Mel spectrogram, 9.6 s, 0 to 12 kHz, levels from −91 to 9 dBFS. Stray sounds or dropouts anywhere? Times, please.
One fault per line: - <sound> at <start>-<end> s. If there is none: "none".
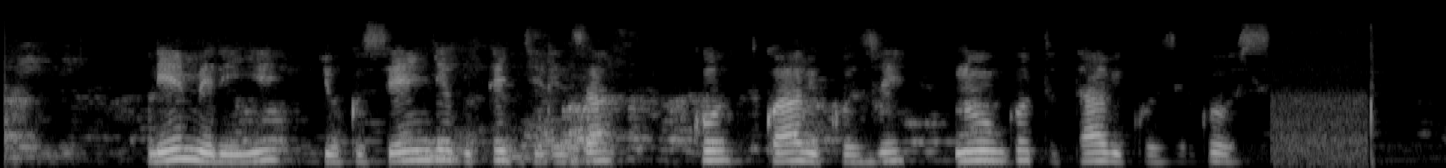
none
